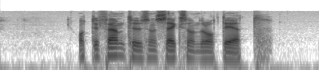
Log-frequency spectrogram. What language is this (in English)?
Swedish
